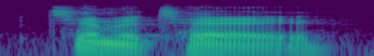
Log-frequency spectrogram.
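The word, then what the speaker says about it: Timothée: Next, we get to our hero, Paul Atreides, played here by Timothy Chalamet. – Now, he sings. I'm not even going to address the problems you had with pronouncing his last name, but I believe it is Timotei, not Timothy.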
